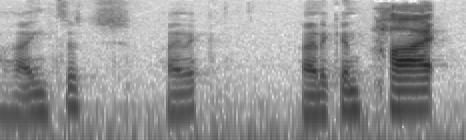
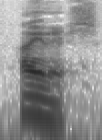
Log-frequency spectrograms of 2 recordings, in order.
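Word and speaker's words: Heinisch: All right, we are almost set to begin here with Derek Brunson and Ian, how are you pronouncing it? Heineken? Hynek.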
